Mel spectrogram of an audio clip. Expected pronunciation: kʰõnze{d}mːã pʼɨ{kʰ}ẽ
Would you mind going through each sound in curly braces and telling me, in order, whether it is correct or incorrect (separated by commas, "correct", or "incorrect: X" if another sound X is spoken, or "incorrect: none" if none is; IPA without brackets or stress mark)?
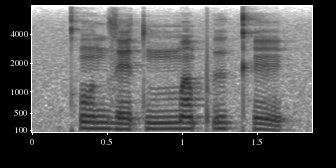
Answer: incorrect: t, correct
